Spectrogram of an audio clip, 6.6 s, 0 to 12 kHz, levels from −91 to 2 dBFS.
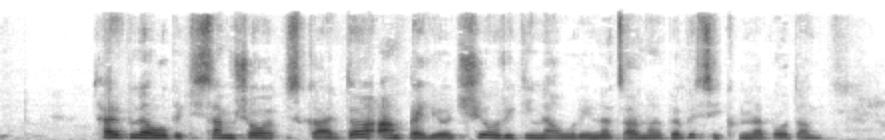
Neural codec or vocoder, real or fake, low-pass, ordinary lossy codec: codec, 24 kHz, 3 kbps, HILCodec; fake; 10.8 kHz; AAC, 48 kbps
